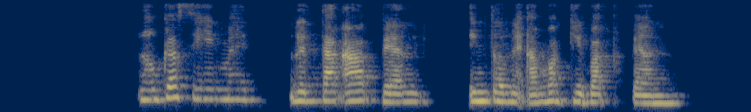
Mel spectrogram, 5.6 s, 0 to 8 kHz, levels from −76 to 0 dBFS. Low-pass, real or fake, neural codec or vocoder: 7.2 kHz; fake; codec, 16 kHz, 1.1 kbps, Voila-Tokenizer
